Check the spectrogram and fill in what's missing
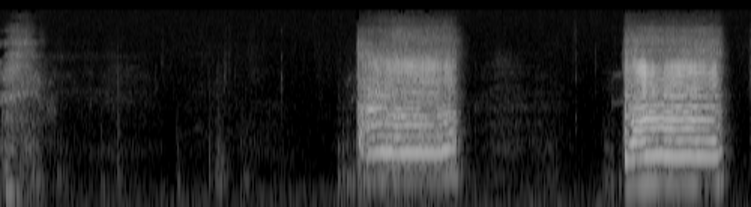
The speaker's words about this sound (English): Let me mute this real quick. I got to blow my honker, and then we'll get out of here.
